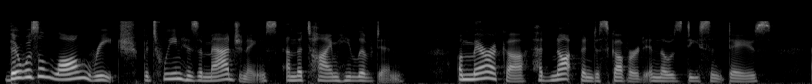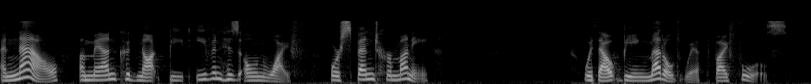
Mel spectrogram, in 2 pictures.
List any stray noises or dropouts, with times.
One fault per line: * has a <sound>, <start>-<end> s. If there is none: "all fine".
all fine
